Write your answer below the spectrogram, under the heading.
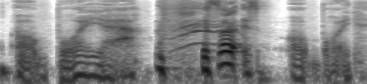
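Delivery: soft, quiet, hushed put-on voice. Trying a Tobey Maguire voice after being asked to do it. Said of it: "Tobey Maguire from Spider-Man".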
